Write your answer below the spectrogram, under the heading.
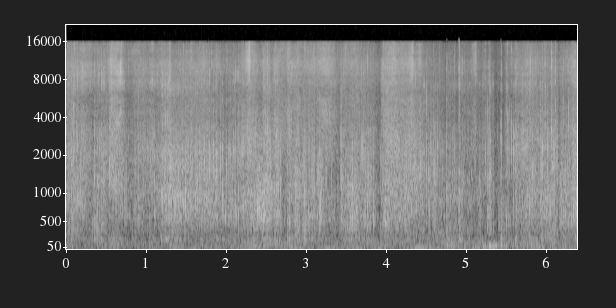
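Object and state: Leather jacket.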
